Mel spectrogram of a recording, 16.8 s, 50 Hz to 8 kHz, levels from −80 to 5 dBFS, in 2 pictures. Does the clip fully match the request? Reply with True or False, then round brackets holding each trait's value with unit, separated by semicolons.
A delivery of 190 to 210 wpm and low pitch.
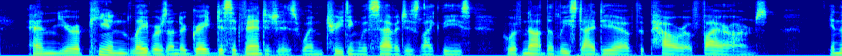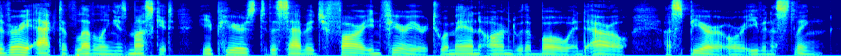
True (195 wpm; 95 Hz)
